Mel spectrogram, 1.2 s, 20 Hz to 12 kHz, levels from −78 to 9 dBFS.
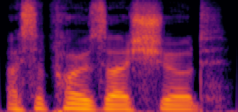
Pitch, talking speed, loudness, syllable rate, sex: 125 Hz, 200 wpm, -14 LUFS, 5.5 syllables/s, male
